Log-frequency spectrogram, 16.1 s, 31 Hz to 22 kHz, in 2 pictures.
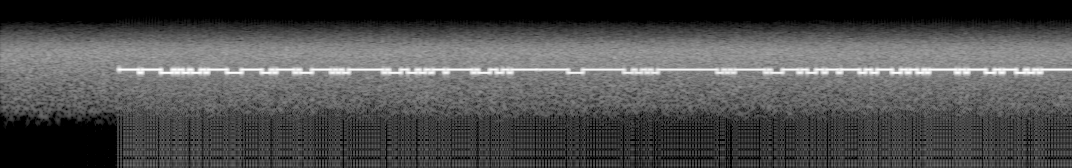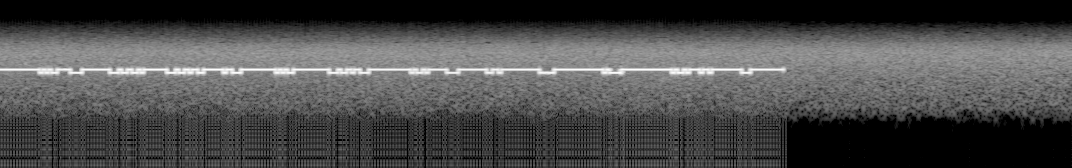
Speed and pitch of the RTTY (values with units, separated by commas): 45.45 baud, 170 Hz shift, 1360 Hz centre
